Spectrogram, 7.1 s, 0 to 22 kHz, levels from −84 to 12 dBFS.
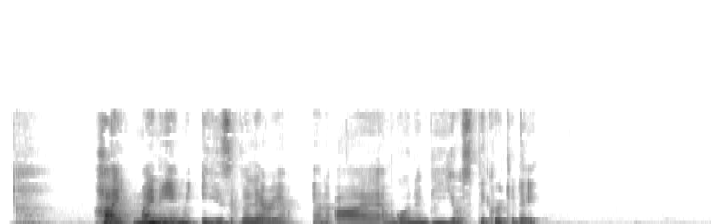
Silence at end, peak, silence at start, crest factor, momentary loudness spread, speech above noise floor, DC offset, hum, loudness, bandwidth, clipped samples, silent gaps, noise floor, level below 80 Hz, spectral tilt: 1.75 s; 0 dBFS; 0.2 s; 22 dB; 19 LU; 54 dB; under 0.1%; none; -21 LUFS; 11.5 kHz; under 0.1%; none; -74 dBFS; -64 dBFS; -6 dB/octave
